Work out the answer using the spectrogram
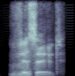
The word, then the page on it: viscid: British English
